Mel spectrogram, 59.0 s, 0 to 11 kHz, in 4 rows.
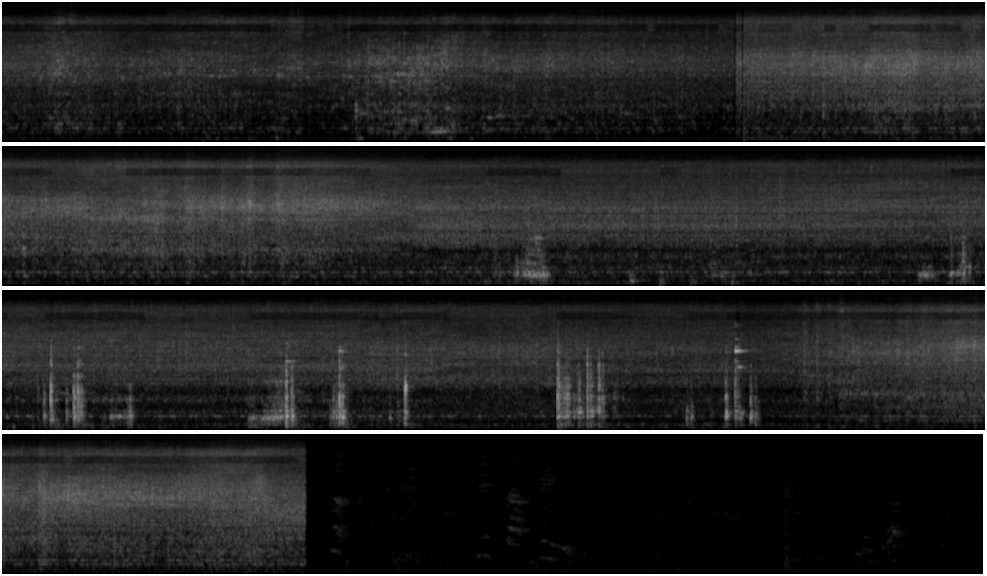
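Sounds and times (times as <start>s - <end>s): meat sizzling in a frying pan: 0.0s - 48.8s
clinks and knocks: 28.6s - 29.4s, 30.1s - 31.5s, 33.3s - 34.8s, 35.4s - 35.7s, 37.9s - 38.8s, 39.8s - 40.9s.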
